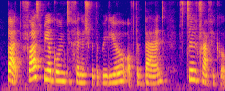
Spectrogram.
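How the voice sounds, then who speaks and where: A woman with a Tamil accent and ordinary pitch variation. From South India. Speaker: music TV show co-host. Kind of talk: show presenting; casual language lesson.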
